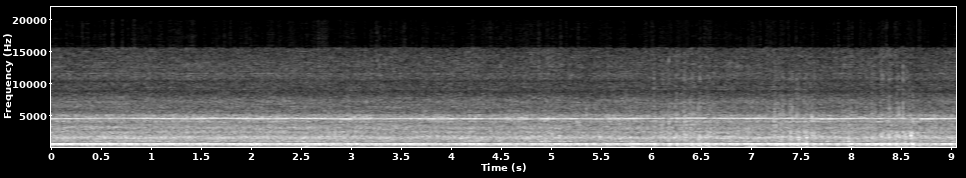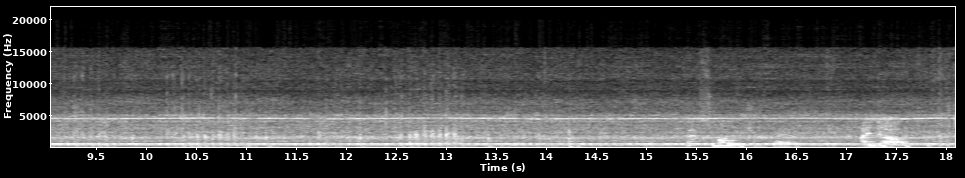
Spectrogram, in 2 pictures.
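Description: An electric mixer mixing sugar cookie dough for Amish sugar cookies, a steady loud whir with a constant tone throughout, with faint scraping near the end.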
